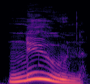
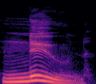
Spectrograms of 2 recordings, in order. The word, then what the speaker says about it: noon: Look at my lips. Noon. Noon. Starts open, then closes. Noon.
